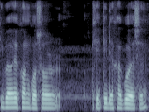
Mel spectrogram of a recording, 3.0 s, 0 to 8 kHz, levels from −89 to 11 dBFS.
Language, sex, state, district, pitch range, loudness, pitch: Assamese, male, Assam, Sonitpur, 115-130 Hz, -17 LUFS, 120 Hz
